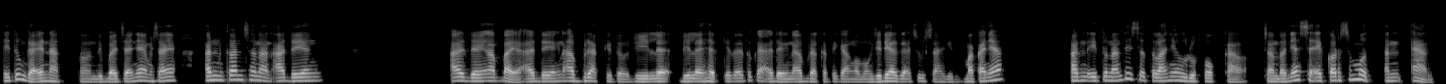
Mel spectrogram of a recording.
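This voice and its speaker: A young Indonesian man tutoring an online English grammar class, explaining slowly and patiently with many examples. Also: fairly high pitch, a little mellow, no echo. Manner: patient, explains slowly, often addresses students as friends. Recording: dull dry call audio.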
